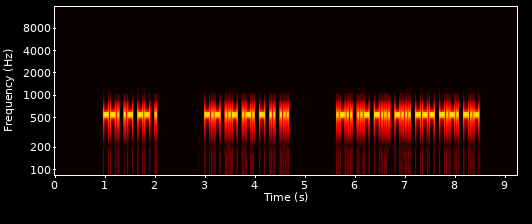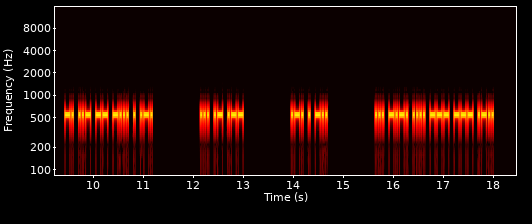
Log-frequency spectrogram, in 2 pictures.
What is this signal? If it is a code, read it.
Morse code, heard as a keyed tone, about 34 wpm, 550 Hz. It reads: GAME KURTIS LUBBOCK NUMBER SAW RED SCHOOL
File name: Ultimate Word List / 35WPM Ultimate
